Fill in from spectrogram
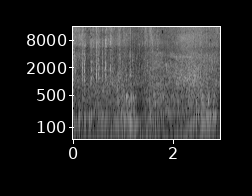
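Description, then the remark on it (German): A rowing boat on a touring row moves steadily through water with a continuous wash and splashing, mixed with wind noise buffeting the microphone, moderately loud, with no voices. “Viele, meist etwas ältere Ruderer, bevorzugen das Wanderrudern gegenüber dem Rennrudern.”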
